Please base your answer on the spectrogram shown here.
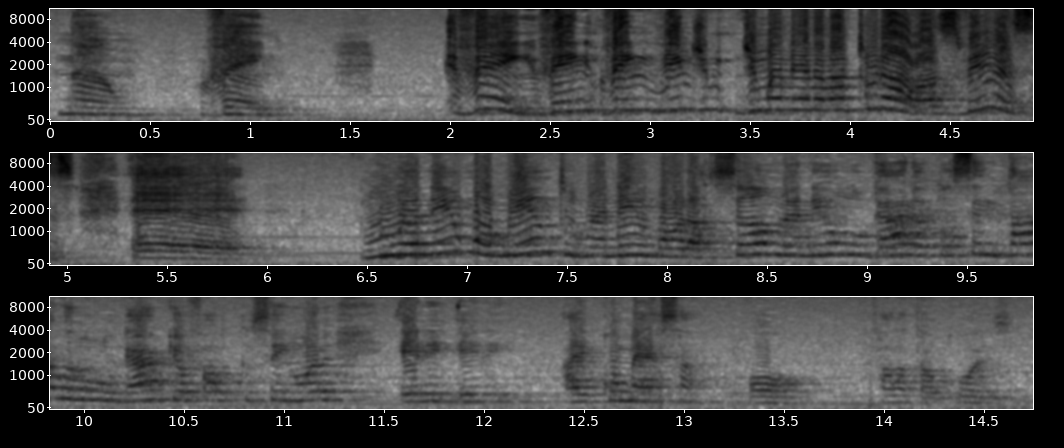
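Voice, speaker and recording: A woman pastor with a Brazilian Portuguese accent appears as a guest in an interview, sharing her faith testimony at normal speed in a high-pitched voice. Her storytelling is animated, and she acts out her dialogue with God.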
